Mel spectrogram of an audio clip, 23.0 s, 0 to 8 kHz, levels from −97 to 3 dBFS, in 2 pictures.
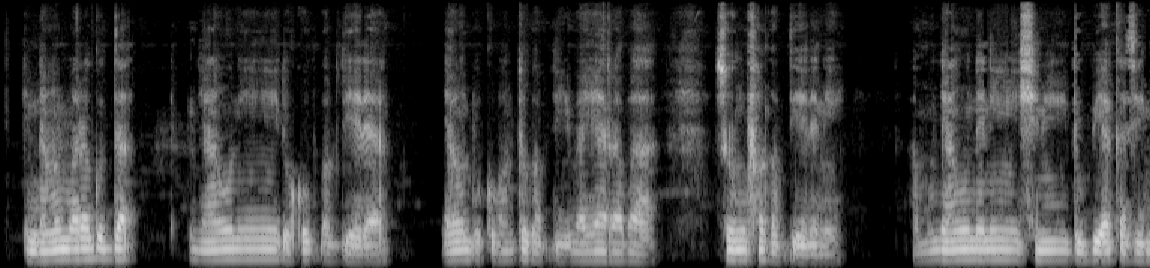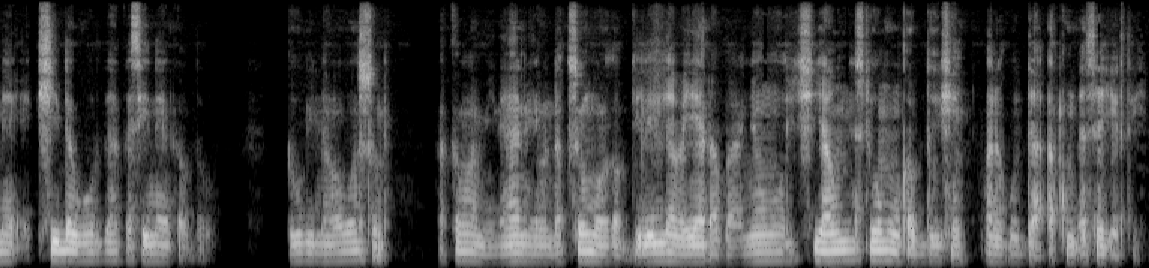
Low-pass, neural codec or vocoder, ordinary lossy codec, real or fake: none; none; none; real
